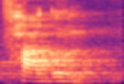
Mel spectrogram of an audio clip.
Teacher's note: রূপান্তরিত বা পরিবর্তিত শব্দে শুধু কিন্তু গ আছে, লটা কিন্তু হারায় গেছে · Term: অন্তর্হতি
